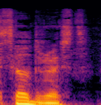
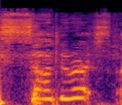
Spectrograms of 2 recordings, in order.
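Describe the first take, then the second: First: Said in the usual way. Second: High, sharp angry repeat of the order; furious raised demand; upset demand. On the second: Retold or imitated. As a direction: snap it at the cheating attendant. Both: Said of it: "I was so upset".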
